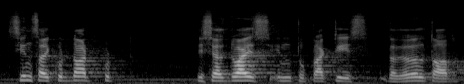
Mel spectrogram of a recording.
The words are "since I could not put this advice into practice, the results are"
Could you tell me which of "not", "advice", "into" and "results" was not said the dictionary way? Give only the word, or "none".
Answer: results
